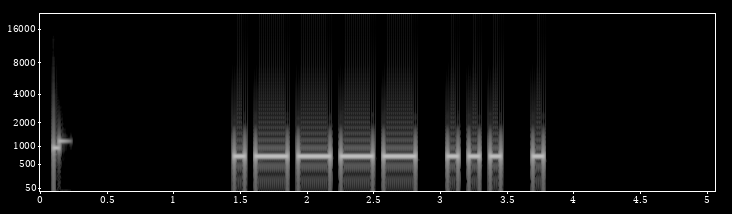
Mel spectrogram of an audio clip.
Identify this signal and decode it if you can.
Morse code, heard as a keyed tone, about 15 wpm, 700 Hz. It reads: 1SE
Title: Three Challenging Letter-Number Combinations 15wpm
